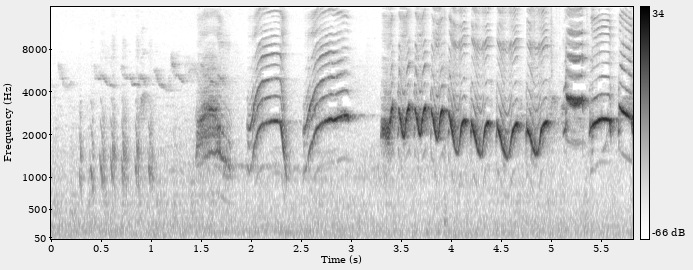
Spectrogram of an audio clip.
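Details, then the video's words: A moulting caged fighting Chinese hwamei trains its voice in the morning: soft repeated chips, then harsh rasping notes and loud upslurred whistles, followed by a fast rolling series of wavering whistles. "Chiến tam hoàng, luyện công buổi sáng!"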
